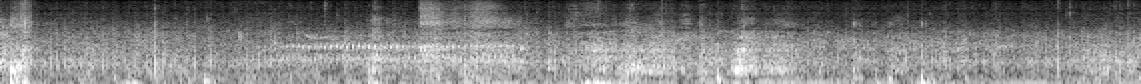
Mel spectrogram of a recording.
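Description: A frog croaks repeatedly outdoors near water, its calls moderately distant and somewhat faint against rustling ambient noise, with no talking over it.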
